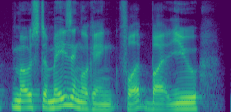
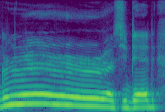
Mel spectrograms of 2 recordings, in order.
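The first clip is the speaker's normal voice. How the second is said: very slow, loud, higher creaking tree giant; Treant voice; 6 semitones higher, 5 dB louder, much slower than usual. Acted. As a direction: stretch it out like a huge waking tree. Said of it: "That was my Treant impression".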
